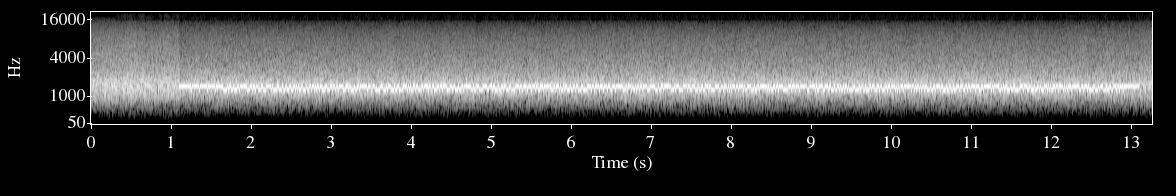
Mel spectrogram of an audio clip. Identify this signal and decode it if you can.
RTTY (75 baud, 170 Hz shift), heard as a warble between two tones, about 1360 Hz centre, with radio static and a narrow filter. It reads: NAME IS JAN, QTH OSAKA, LOC AO12HD AO12HD. HOW COPY? S51VBC DE AA6JF K LU7XR TU ZS6PEH CQ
